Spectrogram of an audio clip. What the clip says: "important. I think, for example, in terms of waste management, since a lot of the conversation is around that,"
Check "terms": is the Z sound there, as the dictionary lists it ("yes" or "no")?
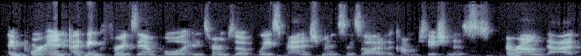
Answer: yes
